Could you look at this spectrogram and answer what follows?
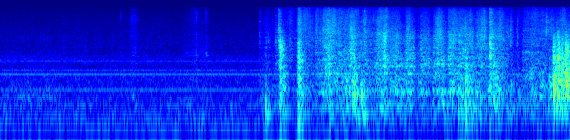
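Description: Tissue paper packing rustling and crinkling as it is handled, starting about halfway in after a quiet moment and loudest near the end.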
